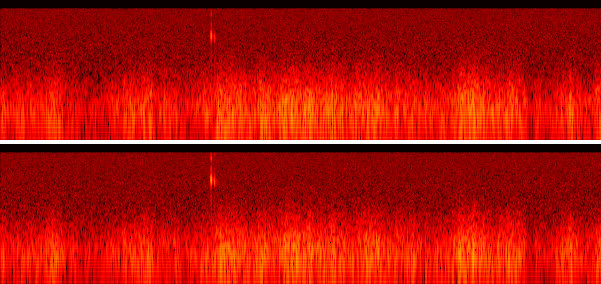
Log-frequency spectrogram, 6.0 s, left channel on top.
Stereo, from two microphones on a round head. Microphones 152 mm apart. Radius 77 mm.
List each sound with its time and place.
2.1 s a finger snap: 45° right (ahead or behind)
